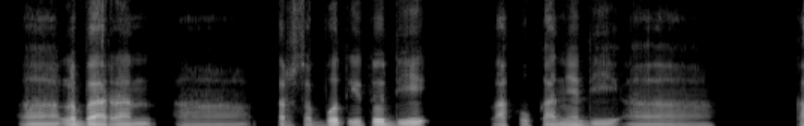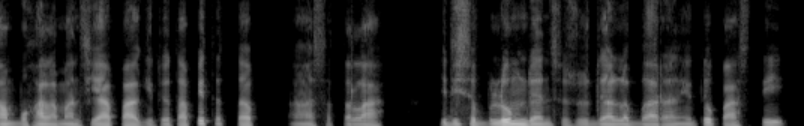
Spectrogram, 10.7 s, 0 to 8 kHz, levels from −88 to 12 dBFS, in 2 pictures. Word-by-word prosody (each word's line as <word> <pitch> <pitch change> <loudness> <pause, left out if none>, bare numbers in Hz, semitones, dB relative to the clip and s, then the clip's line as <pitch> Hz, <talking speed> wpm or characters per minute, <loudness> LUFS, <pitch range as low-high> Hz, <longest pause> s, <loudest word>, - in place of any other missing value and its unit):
eee, 95 0 -2
lebaran, 100 -2 +4 0.2
eee, 90 0 -13 0.2
tersebut 95 +6 +2
gitu 140 +7 +5
dilakukannya 105 -3 -3
di, 95 -3 -6
eee, 90 0 -10 0.6
kampung 100 0 0
halaman 90 0 0
siapa 105 0 +3
gitu. 95 +1 -7
Tapi 130 - 0
tetep, 150 -11 -3 0.2
eee, 95 -1 -7
setelah 95 -1 -4 0.4
jadi 155 - -3
sebelum 135 +10 +8
dan 100 0 +1
sesudah 95 -2 -3
lebaran 95 +1 -3
itu 100 +11 -1
pasti 150 0 -5
95 Hz, 130 wpm, -29 LUFS, 90-105 Hz, 0.6 s, sebelum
